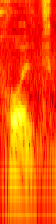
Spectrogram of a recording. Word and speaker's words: Holt: Y Holt también, suena la H, aparece la J.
